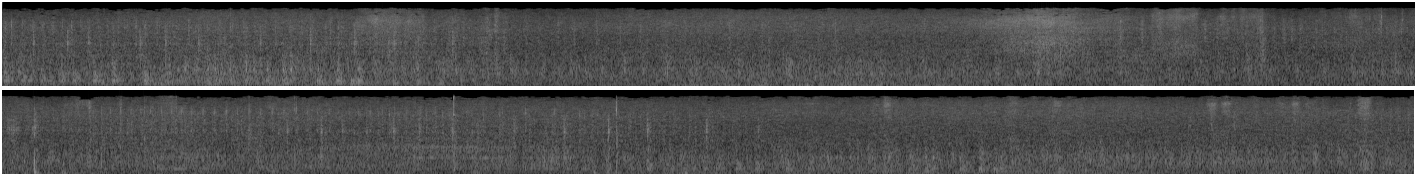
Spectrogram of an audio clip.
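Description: Gentle waves lap and wash steadily against a wooden ship.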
